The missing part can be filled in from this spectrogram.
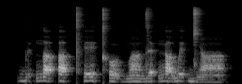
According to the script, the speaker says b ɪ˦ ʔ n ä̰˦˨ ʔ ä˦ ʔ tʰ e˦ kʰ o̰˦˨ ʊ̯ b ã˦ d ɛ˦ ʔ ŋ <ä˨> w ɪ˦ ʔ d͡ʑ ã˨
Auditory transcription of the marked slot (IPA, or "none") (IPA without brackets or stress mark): ä̰˦˨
